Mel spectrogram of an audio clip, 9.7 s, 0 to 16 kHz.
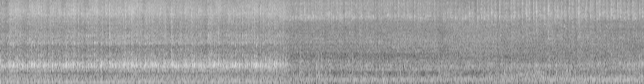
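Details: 1973 Corvette big block V8 with a newly fitted mini starter to stop heat soak: a fast even rumble settles to a steadier, lower idle with no starter noise; normal idle.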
